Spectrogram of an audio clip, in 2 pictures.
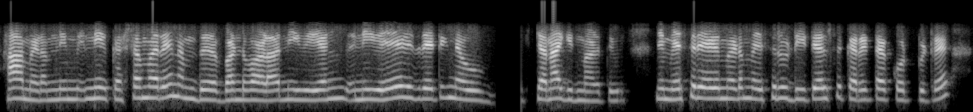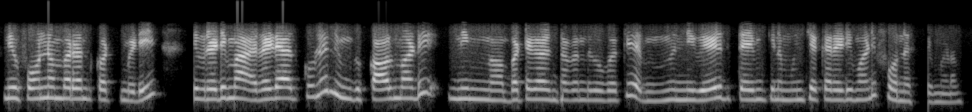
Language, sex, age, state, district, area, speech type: Kannada, female, 30-45, Karnataka, Vijayanagara, rural, conversation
